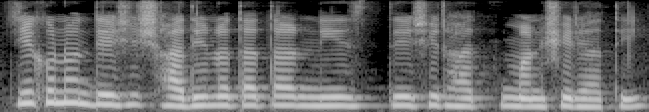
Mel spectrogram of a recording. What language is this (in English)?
Bangla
